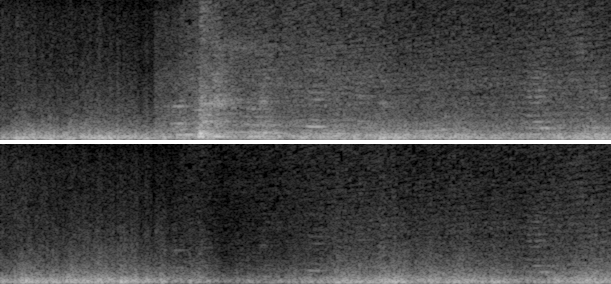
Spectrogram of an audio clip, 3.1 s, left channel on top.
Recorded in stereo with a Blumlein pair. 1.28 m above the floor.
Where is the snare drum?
No snare drum in this recording.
